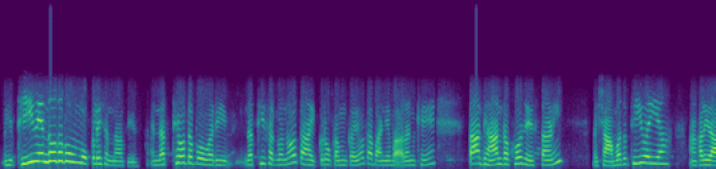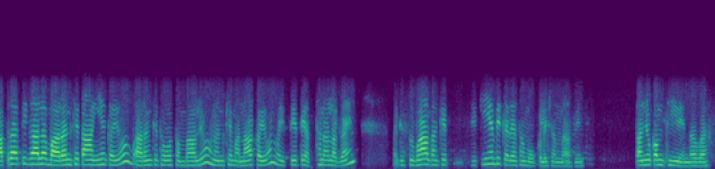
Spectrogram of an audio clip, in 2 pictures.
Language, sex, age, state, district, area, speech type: Sindhi, female, 30-45, Rajasthan, Ajmer, urban, conversation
